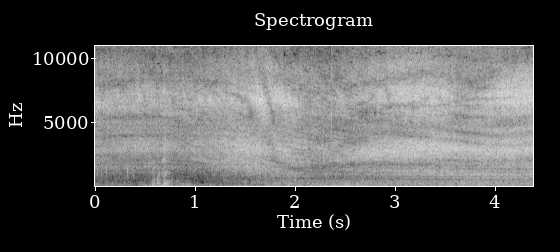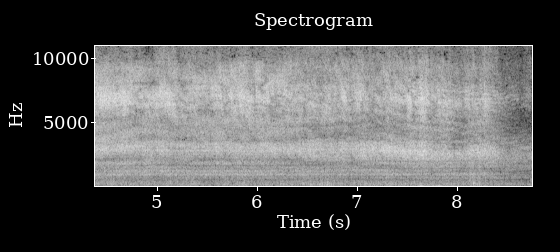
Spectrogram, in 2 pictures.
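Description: MSR XGK EX camping stove burning at full output, a loud, steady jet-like roar that fills the whole stretch with slowly shifting pitch and no voices over it.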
